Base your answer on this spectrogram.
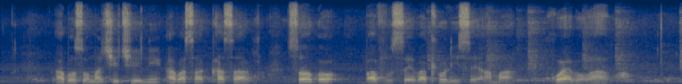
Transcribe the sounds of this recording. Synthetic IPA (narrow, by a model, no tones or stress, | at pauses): a̰ɓɔsɔmat͡ʃʰit͡ʃʰiniʔaɓasakʰasaːk̬ɔ | sɔk̬ʼɔ | ɓavusɛɓat͡ɬʼolisɛ̰a̰maxwɛɓɔwaːɓɔ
